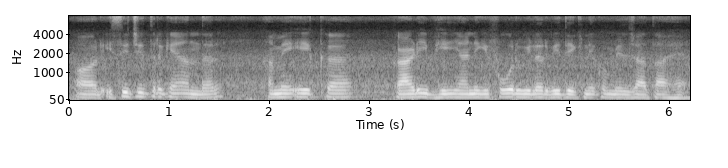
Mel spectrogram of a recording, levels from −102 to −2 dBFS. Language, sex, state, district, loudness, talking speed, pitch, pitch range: Hindi, male, Gujarat, Valsad, -18 LUFS, 195 wpm, 115 Hz, 110-125 Hz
